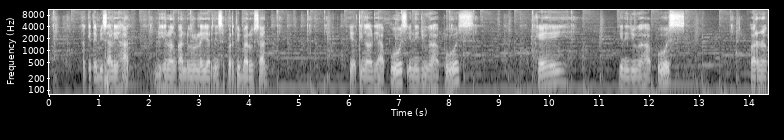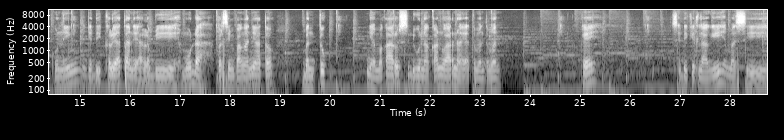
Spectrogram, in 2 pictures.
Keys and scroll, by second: 1.1 Delete, 5.3 Delete, 12.2 Delete, 14.1 space, 18.3 Delete, 20.0 Delete, 22.6 space, 25.2 ctrl+z, 27.1 z, 27.9 z.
